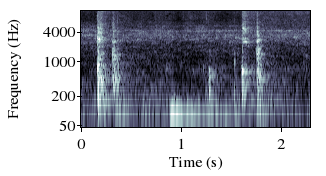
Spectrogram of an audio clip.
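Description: A few scraping, clattering strokes of a spoon stirring boiled chickpeas into spices in a pan, with a soft sizzle beneath, no talking.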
